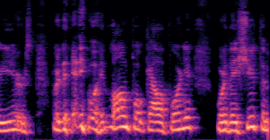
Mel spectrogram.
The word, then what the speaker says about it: Lompoc: And Paul is in the thriving city there of Lompoc, and you got to say it like Polk, like the Cowboys.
